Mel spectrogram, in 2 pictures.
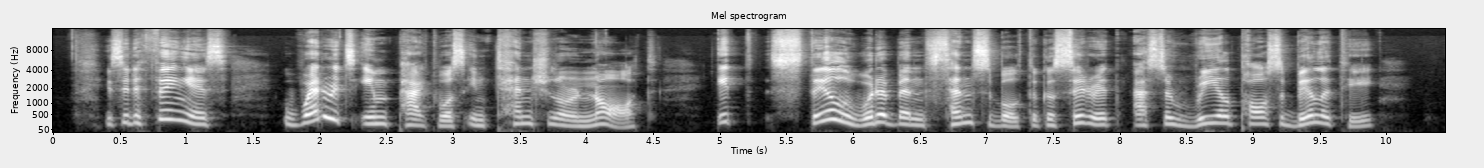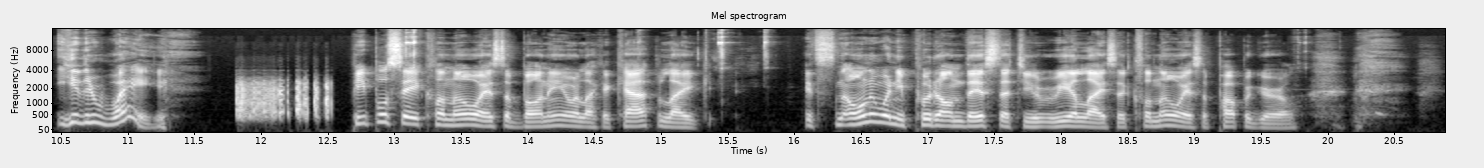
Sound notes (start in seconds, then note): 15.3 clinking metal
